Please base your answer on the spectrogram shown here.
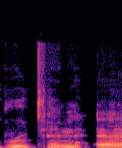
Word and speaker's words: Brutin: brutin is pronounced brutin like kind of brewing a tea type of thing and she is a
